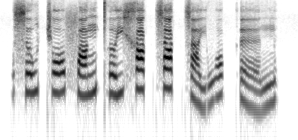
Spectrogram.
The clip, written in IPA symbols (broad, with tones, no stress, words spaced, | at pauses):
sə˧˥wcɔ˧˥fa˧˥ŋ t̪ʰə˧˥jxa˦˥k̚sa˦˥k̚sa˨˩˨j wɔ˦˥k̚ʔɛ˨˩˦n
